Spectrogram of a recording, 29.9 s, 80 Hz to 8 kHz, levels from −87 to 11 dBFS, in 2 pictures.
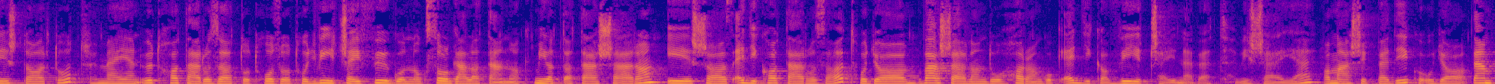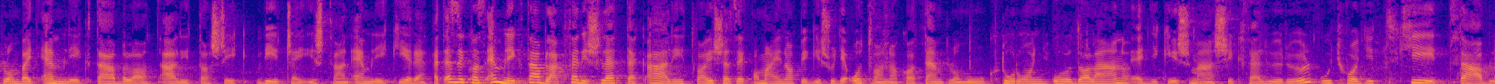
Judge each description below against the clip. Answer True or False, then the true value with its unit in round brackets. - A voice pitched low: False (180 Hz)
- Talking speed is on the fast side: False (130 wpm)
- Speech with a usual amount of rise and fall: True (3.5 semitones)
